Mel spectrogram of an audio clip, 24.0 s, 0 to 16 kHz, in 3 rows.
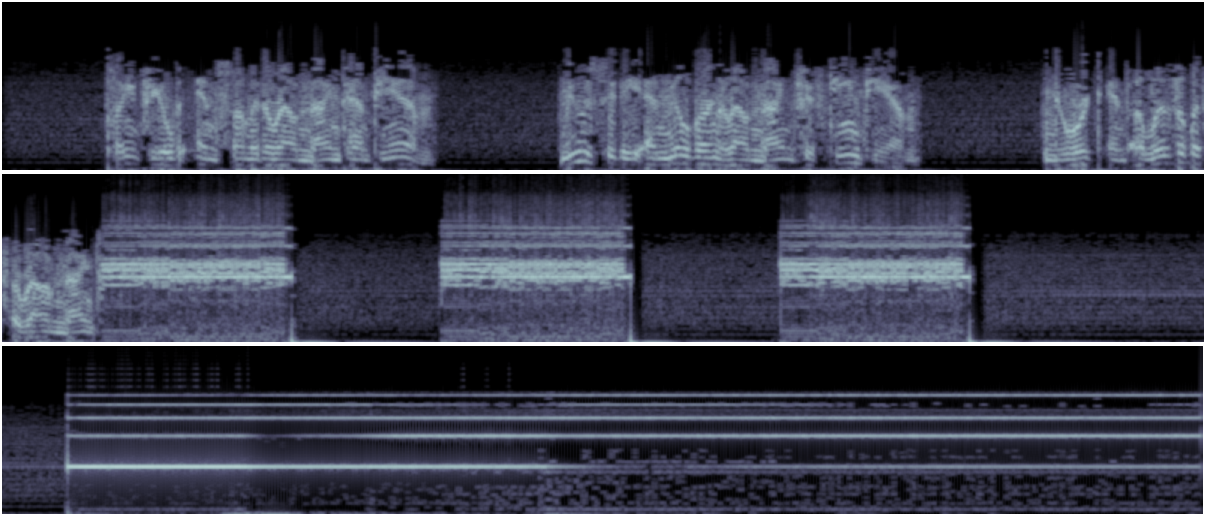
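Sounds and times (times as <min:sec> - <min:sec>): buzzing data noise: 0:07.1 - 0:10.2, 0:10.8 - 0:24.0
steady warning alarm tone: 0:08.2 - 0:10.0, 0:11.0 - 0:12.3, 0:13.2 - 0:14.6, 0:16.5 - 0:24.0.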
